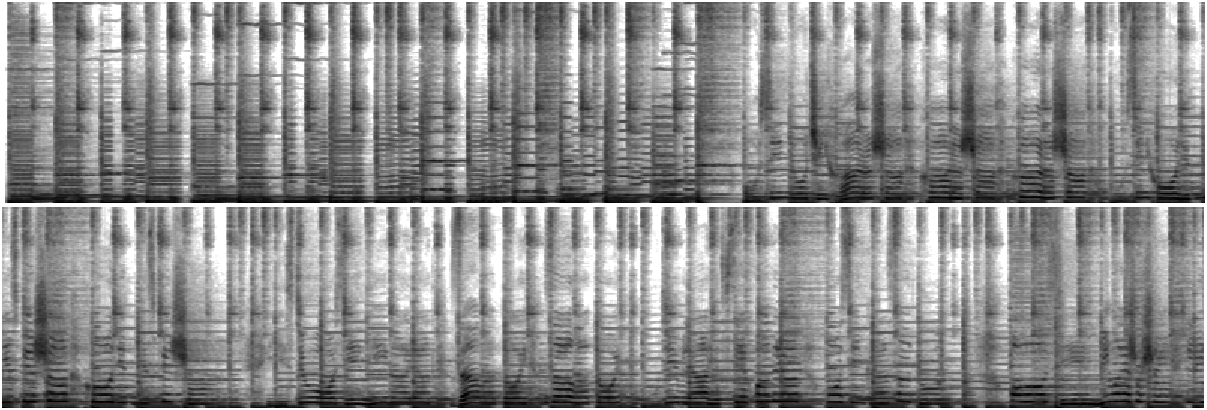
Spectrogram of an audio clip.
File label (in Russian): Detskie pesni pro osen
